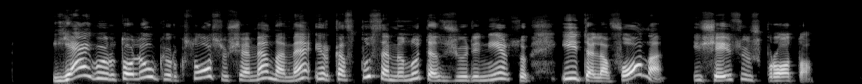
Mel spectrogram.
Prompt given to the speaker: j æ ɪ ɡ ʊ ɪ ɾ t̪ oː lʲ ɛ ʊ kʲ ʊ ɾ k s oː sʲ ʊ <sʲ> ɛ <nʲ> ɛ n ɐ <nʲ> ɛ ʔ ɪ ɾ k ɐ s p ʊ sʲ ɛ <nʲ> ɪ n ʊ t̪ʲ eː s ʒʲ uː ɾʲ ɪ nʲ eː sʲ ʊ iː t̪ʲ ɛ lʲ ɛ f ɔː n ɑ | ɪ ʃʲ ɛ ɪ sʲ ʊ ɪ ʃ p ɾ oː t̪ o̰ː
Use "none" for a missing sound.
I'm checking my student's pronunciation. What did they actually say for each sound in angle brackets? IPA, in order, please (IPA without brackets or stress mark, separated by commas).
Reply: ʃʲ, mʲ, mʲ, mʲ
